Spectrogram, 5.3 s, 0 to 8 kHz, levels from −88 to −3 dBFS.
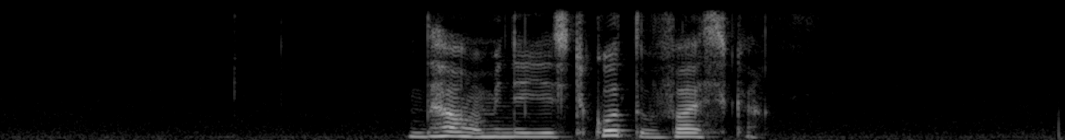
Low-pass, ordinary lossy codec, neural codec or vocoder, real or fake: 7.2 kHz; none; none; real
